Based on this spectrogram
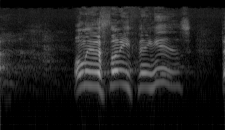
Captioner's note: audience laughter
